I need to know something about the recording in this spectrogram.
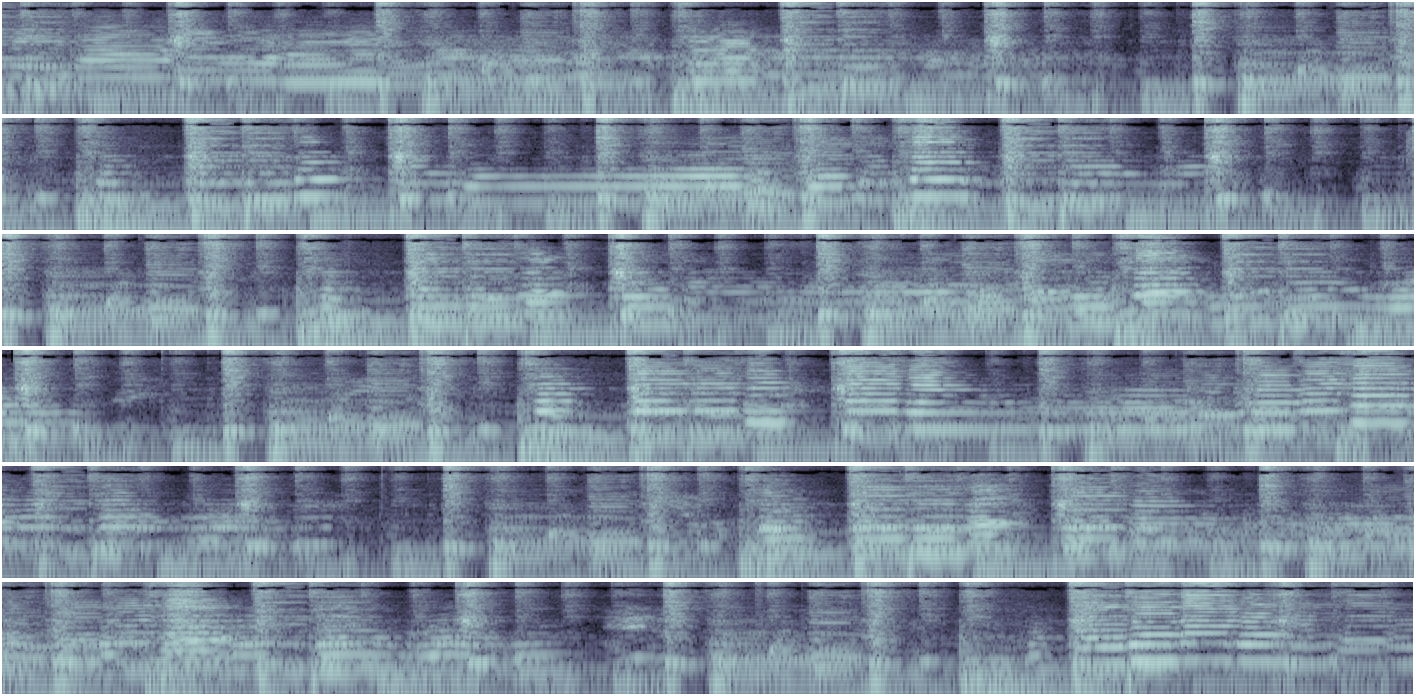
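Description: Live music: a small pocket-style trumpet playing a melodic solo over strummed acoustic guitar with a steady rhythm.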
